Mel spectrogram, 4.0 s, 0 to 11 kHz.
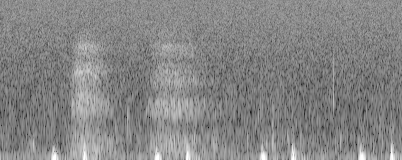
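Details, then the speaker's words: Woman's heartbeat in an ASMR roleplay: soft, regular paired lub-dub thumps at about 70 beats a minute with faint rain in the background; a normal heartbeat. "You get to feel my heartbeat all night. I want to feel yours for a little."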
